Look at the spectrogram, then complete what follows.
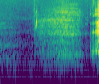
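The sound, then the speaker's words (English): A breathy inhale leads into one sharp, loud cough from a person with a rattling chest, right at the end and abrupt, with no talking around it. “That's why I've been coughing here.”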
